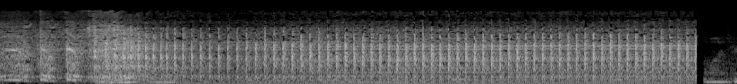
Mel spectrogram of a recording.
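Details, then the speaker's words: Subaru EJ boxer engine cranking, starting and idling with a steady rhythmic bottom-end bearing knock before shutdown. Recorded before an oil-additive bearing fix was poured into the oil filler. "but you just got this car tied into us it's got a bit of bearing knock"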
